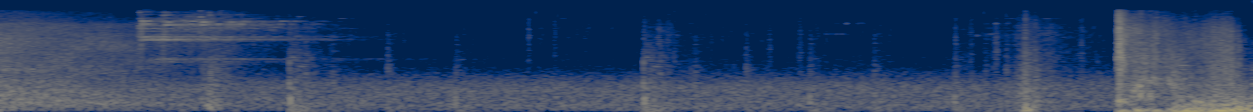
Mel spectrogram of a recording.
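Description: Footsteps patter on roof tiles.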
